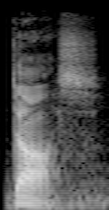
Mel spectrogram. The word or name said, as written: DOS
